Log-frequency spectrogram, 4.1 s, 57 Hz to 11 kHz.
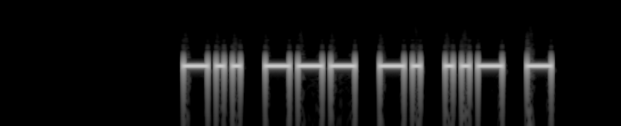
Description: Morse code, heard as a keyed tone, about 22 wpm, 700 Hz. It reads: DONUT
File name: Difficult Words with Hints - 22wpm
